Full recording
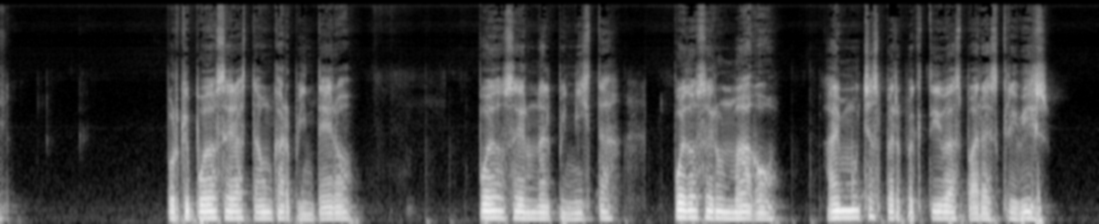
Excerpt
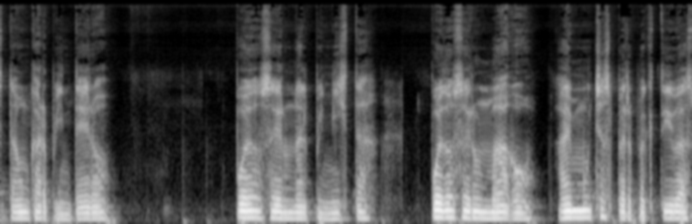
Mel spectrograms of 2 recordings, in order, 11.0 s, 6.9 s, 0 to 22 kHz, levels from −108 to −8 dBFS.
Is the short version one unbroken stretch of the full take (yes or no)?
no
